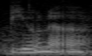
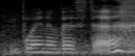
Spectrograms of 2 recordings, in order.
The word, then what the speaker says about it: Buena Vista: So those are closer, but then I was going to say BV, it's Buena Vista, so don't say it wrong to people that live there. It's Buna for them, but Buena Vista.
